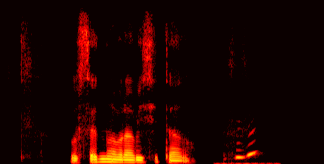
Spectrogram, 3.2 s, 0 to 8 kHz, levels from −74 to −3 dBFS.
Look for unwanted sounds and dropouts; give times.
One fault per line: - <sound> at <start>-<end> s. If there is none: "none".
- laugh at 2.1-2.8 s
